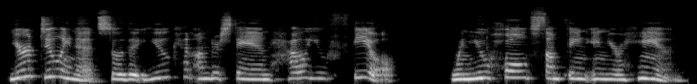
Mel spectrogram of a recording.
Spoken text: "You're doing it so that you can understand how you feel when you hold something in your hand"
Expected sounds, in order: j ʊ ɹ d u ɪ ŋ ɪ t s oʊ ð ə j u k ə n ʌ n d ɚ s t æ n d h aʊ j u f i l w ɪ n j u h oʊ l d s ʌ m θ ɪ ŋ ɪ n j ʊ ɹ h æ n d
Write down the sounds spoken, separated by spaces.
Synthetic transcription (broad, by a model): j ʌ ɹ d u ɪ ŋ ɪ t s oʊ ð ə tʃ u k ə n ʌ n d ɚ s t æ n d h aʊ j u f i l w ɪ n j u h oʊ l d s ʌ m θ ɪ ŋ ɪ n j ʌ ɹ h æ n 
